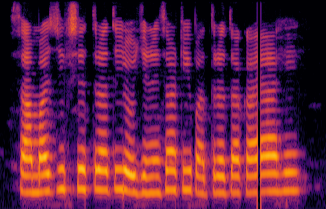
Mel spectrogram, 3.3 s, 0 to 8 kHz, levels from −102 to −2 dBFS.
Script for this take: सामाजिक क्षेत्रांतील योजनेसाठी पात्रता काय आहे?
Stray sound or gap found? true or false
true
